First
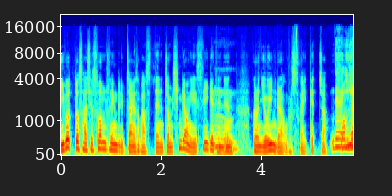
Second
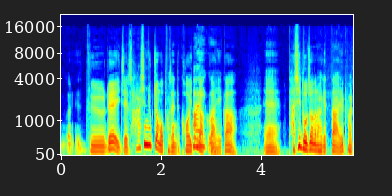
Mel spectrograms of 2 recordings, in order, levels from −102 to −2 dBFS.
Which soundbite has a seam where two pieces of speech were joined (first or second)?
second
